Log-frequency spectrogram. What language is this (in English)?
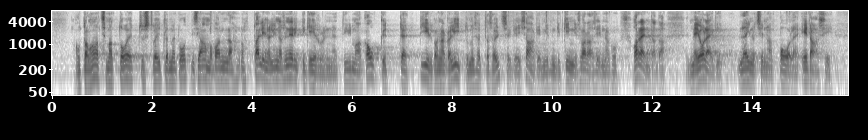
Estonian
